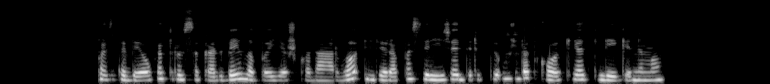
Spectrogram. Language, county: Lithuanian, Alytus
